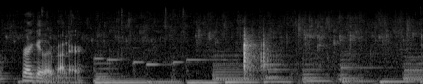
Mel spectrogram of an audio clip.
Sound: sizzling

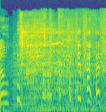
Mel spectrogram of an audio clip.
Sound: laughing

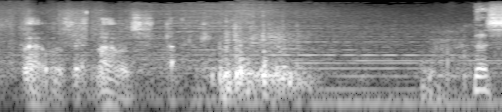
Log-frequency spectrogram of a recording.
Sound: rumble

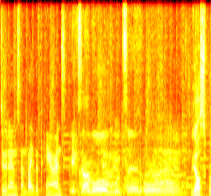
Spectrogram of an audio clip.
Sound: non-english speech

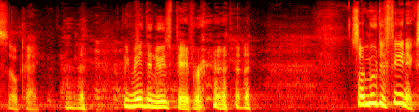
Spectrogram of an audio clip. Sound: laughter

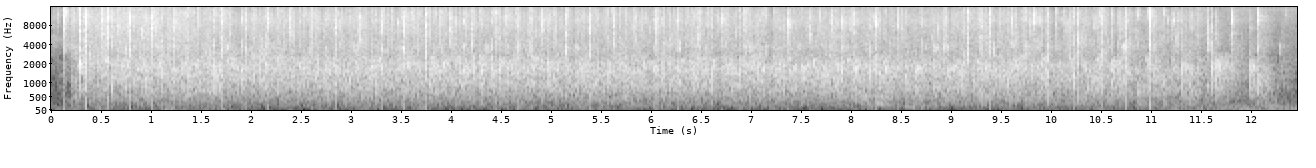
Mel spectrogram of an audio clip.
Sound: applause

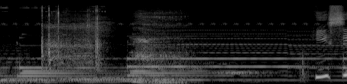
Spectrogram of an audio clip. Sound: sighing

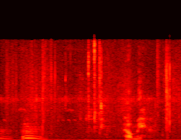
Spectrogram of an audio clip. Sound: Sheila sobbing

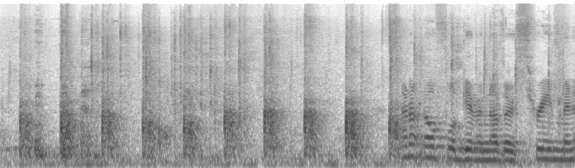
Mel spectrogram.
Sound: audience clap

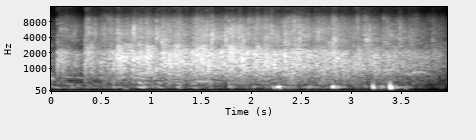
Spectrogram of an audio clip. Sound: applause

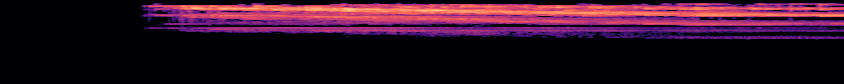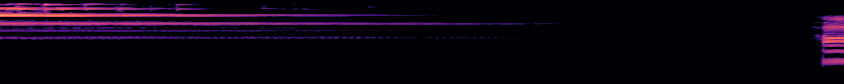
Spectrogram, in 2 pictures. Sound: chimes

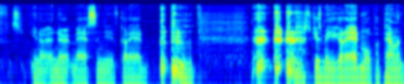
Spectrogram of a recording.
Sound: clears throat

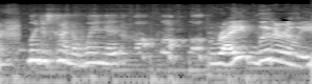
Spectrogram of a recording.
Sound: laughing dramatically

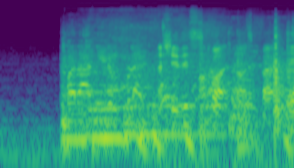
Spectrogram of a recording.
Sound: workers chattering

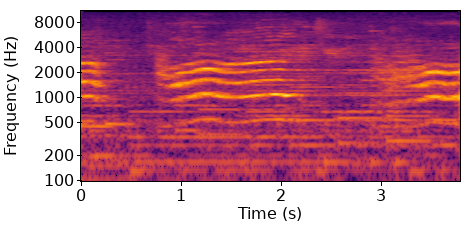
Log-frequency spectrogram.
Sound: male cat calls

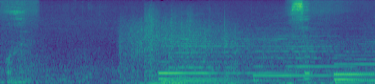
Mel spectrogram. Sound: thundering

